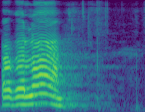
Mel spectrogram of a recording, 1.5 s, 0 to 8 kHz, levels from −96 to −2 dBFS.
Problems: background sounds at intervals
